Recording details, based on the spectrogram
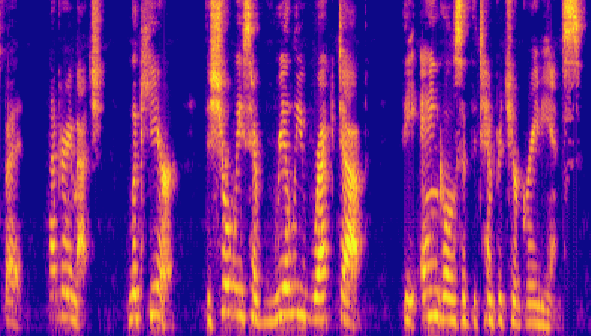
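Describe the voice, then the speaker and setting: A woman giving an explanatory slide lecture as a teacher, stressing key words in a deliberate way. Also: mid-range voice, sharp tone, slight background noise, rough recording.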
